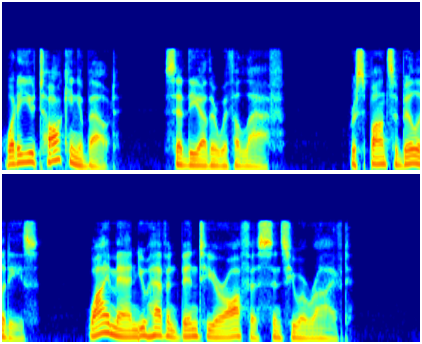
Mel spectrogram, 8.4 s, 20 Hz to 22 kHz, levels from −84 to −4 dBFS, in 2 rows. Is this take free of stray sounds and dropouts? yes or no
yes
